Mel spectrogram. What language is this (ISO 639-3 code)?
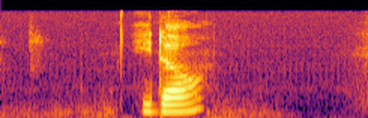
swe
